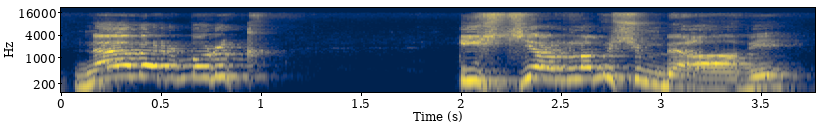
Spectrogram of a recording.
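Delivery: high, slow mocking tease of an old man; mock teasing greeting. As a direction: jeer at him in a high drawn-out voice.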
